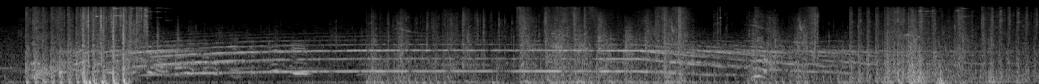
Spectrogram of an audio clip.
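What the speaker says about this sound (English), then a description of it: "¡Prendieron la alarma, cabrón!" Wailing alarm siren sounding in the Ghost Recon Operation Kingslayer mission, its rising and falling tone held for several seconds amid bursts of heavy automatic gunfire.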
